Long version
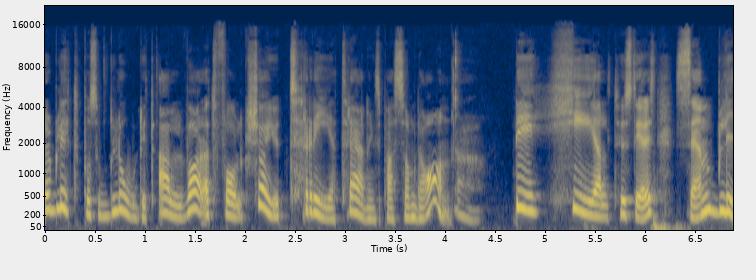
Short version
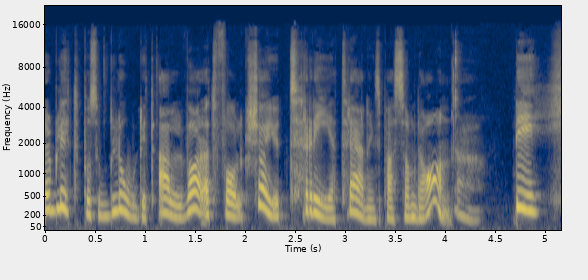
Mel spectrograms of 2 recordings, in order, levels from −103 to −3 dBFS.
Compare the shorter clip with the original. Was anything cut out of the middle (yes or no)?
no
